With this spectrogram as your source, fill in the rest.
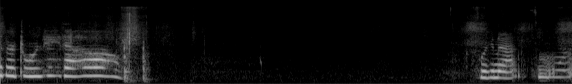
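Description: A young girl talks in a high, sing-song voice close by.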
